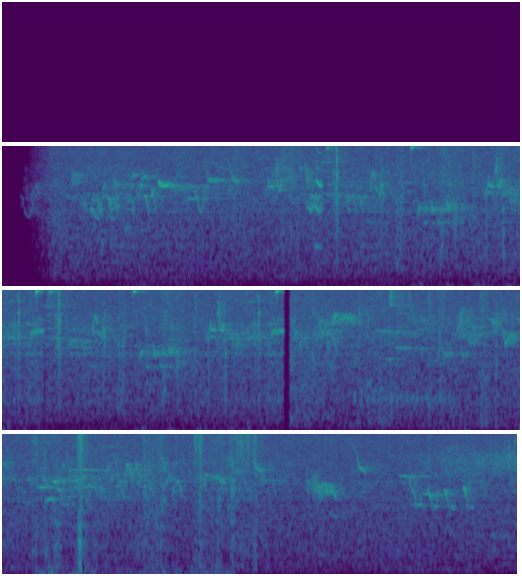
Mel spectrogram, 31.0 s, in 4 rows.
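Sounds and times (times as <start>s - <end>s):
birds chirping and trilling: 8.1s - 31.0s.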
